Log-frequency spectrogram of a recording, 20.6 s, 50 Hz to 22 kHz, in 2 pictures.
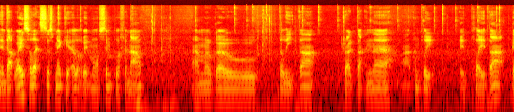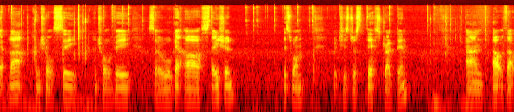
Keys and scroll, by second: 6.8 Delete, 10.9 ctrl+c, 11.9 ctrl+v.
